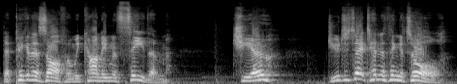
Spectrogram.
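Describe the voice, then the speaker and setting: A man's voice: fairly high pitch, very animated, a little fast, faint music behind, pitched above the performer's own voice. A man voicing a tough, blunt female fighter with an urgent manner in an audiobook. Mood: tense, urgent.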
